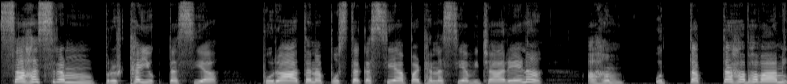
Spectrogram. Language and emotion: Sanskrit, disgusted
